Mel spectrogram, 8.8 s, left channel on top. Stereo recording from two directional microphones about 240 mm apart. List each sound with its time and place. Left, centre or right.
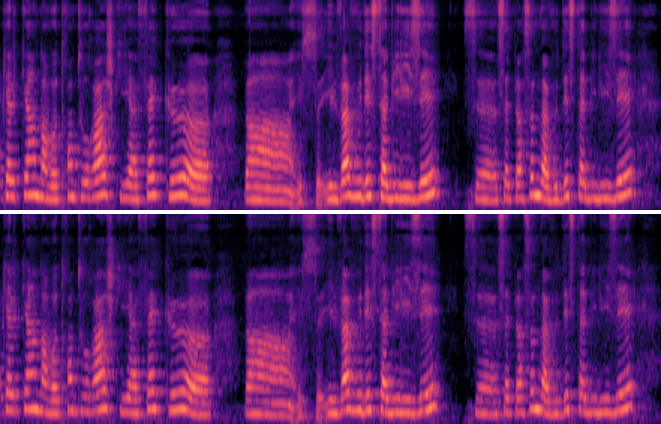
0.0 s speech: left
